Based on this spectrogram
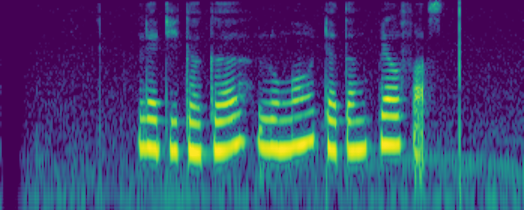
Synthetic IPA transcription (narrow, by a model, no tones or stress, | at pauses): lɛɖ̥i̤ɡ̥a̤ɡ̥a̤luŋɔɖ̥ä̤t̪əŋpɛlfa̰st̪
